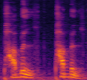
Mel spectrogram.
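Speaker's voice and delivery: फाबल slowly, joined with a voiced b; correct carry-over pronunciation. Shown as a demonstration. Teacher repeating the word for learners, correct carry-over pronunciation. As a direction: say फाबल as pha-bul, no break after p. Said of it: "इसका pronunciation हो जाएगा".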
